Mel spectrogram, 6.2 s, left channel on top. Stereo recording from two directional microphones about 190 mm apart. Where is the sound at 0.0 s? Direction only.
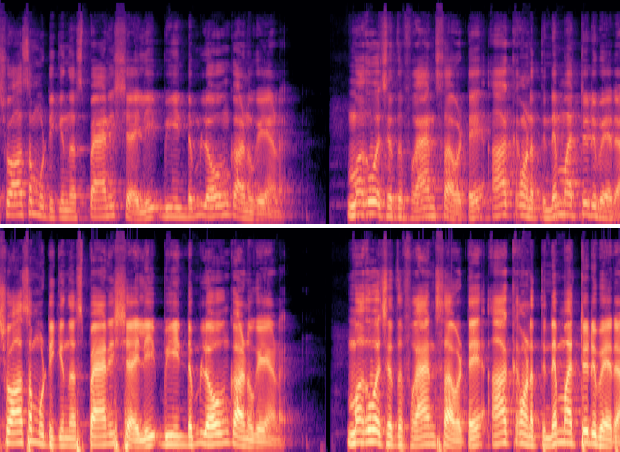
35° right (ahead or behind).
